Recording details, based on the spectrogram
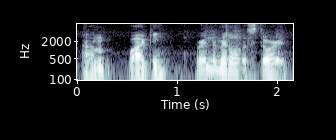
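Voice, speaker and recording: A man's voice: lowish voice, fairly even intonation, fast talker, a little mellow. A man in his thirties hosting a puppet show, chatting casually and reading a horror story aloud.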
